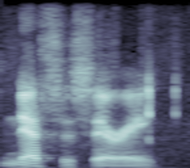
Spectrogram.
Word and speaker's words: necessary: Sy necessary yes uh make sure you hit first syllable stress it's necessary all right higher pitch on the first syllable but that's it I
